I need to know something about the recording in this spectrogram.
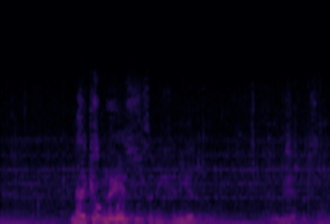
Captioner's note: speaking spanish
